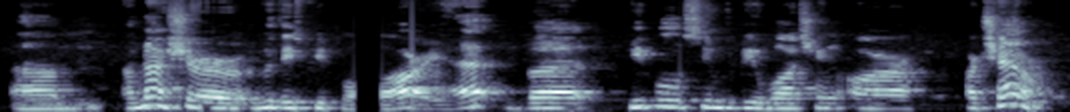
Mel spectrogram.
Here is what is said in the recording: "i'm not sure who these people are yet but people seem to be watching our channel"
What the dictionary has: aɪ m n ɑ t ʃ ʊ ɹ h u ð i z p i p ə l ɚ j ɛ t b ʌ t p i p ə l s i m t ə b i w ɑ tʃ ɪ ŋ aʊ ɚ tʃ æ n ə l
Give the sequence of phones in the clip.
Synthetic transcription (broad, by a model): aɪ m n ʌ t ʃ ʊ ɹ h u ð i z p i p l ɚ j ɛ t b ʌ t p i p l s i m t ə b i w ɑ tʃ ɪ ŋ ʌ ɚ tʃ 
